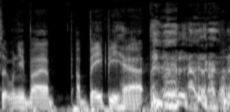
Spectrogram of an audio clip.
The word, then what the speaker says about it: Bape: That's how you gotta floss it when you buy a Bapey hat. How do you say that? Bape.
